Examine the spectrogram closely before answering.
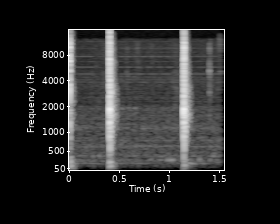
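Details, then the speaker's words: DS18 SLC-X1150.2 car audio amplifier on the bench, after fixing crackling at a control knob: three sharp isolated clacks about half a second apart over silence; output clacking remains, cause not yet found. "mais il reste un problème écoutez vous entendez le claque"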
